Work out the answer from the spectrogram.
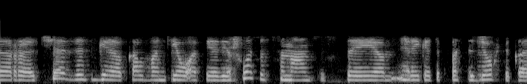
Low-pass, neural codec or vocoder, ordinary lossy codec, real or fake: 7.2 kHz; none; AAC, 16 kbps; real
